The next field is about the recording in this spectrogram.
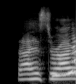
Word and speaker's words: Sahasrara: Sahasrara. – Yes. That's beautifully pronounced.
